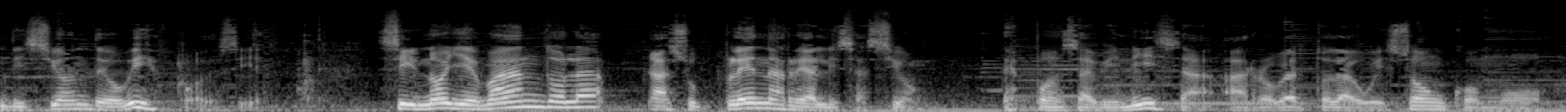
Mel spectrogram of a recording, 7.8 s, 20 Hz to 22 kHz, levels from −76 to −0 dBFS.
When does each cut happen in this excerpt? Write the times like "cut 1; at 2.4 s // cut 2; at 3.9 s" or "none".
cut 1; at 5.1 s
